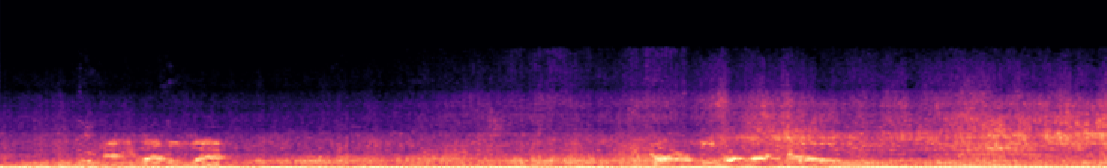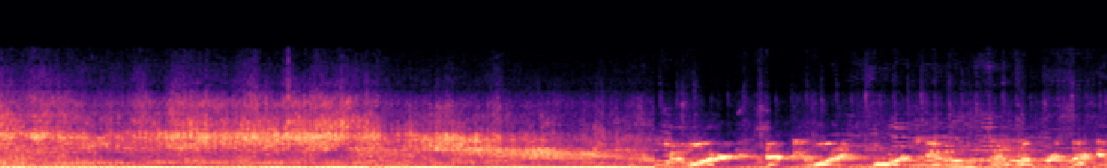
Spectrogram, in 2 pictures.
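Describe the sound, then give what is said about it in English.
A SEMA truck's engine roars loudly and continuously during a sled pull, its pitch holding and slowly dropping as it strains, then cutting off abruptly near the end, with faint crowd or voices in the background. “I sled pulled with my SEMA truck.”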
